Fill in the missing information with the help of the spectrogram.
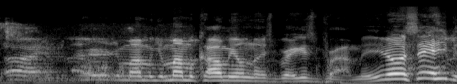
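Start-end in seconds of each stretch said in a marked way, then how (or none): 0.0-3.6 unbothered, words stretched out through a yawn. Imitating a dad who comes in after a call: imitating a yawning dad. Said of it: "he just come in there and yawn".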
